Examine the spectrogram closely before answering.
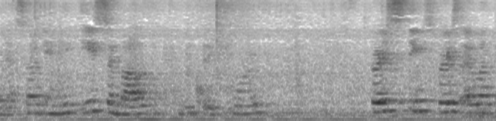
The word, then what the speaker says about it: literature: Literature. Literature. So, Literature. i-cancel out nyo yung E. Literature. Mhm. Literature. Sabi Tapos yung A magiging E sound.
